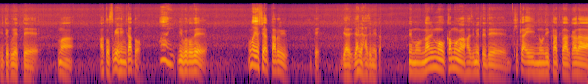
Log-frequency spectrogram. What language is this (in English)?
Japanese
